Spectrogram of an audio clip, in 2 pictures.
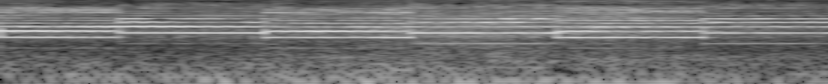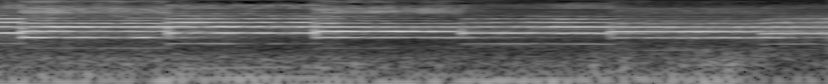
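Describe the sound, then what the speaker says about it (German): A German emergency vehicle siren (Martinshorn) with blue lights at Stuttgart's Gebhard-Müller-Platz underpass, loud and close, with two-tone wails alternating steadily over road traffic rumble and fading slightly toward the end. "standesgemäß mit Blaulicht und Martinshorn."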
